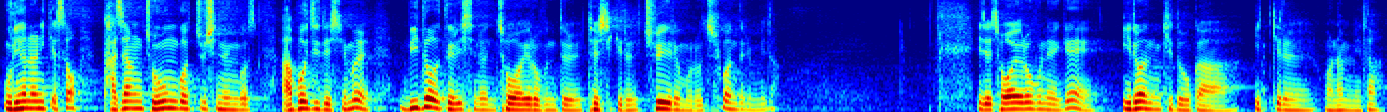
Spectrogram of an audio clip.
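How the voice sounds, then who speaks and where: A man's voice: fairly high pitch, steady tone, normal speed, dark tone. A male pastor giving an earnest dawn prayer sermon, voice rising for emphasis. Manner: earnest preaching with emphatic rises. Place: church sanctuary. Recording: reverberant church sanctuary.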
